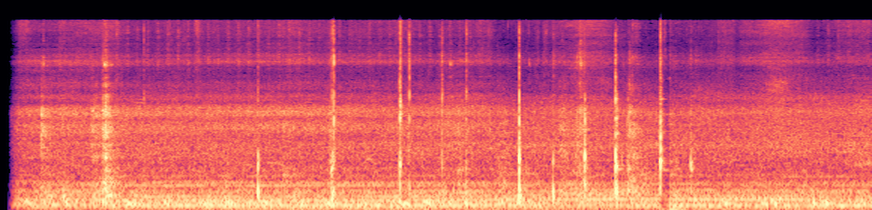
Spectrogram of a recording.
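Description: Scattered sharp slaps and taps from gloved hands working a heap of wet brick clay, over a steady low rumble.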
